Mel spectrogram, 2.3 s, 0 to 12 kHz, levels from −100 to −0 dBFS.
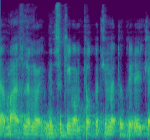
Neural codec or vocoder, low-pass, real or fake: codec, 44.1 kHz, 3.4 kbps, Pupu-Codec; 10.8 kHz; fake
